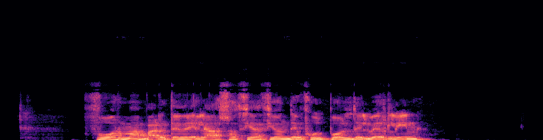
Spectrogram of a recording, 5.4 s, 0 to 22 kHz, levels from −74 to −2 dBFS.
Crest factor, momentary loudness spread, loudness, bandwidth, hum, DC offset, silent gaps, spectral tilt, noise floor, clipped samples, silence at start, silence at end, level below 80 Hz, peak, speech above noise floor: 14 dB; 4 LU; -17 LUFS; 9.4 kHz; none; under 0.1%; none; -5.5 dB/octave; -76 dBFS; under 0.1%; 0.9 s; 1.15 s; -42 dBFS; -4 dBFS; 60 dB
